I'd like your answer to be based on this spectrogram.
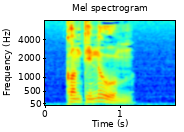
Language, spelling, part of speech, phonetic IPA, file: Polish, kontinuum, noun, [ˌkɔ̃ntʲĩˈnuʷũm], Pl-kontinuum.ogg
